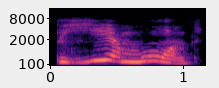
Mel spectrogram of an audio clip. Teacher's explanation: Ми чуємо чітко роздільну вимову звук п твердий звук є позначає два звуки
